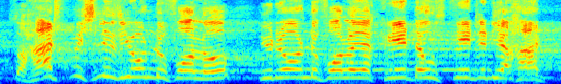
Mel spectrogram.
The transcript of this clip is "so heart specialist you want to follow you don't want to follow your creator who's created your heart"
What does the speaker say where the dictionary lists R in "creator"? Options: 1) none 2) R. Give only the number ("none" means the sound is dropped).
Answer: 2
